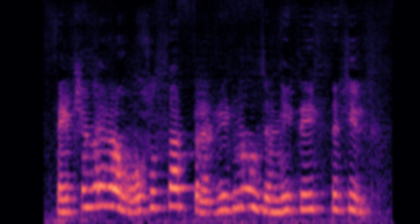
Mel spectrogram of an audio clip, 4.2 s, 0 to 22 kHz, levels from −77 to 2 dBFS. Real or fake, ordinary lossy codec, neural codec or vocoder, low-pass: fake; none; codec, 44.1 kHz, 3.4 kbps, Pupu-Codec; none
